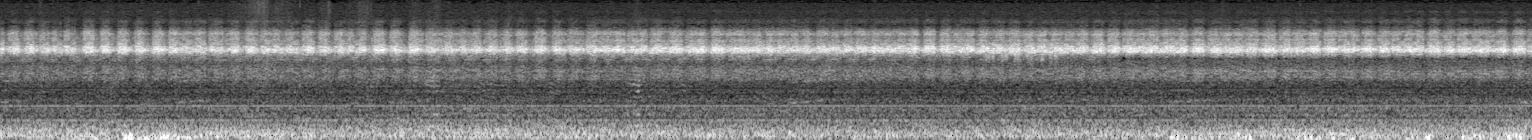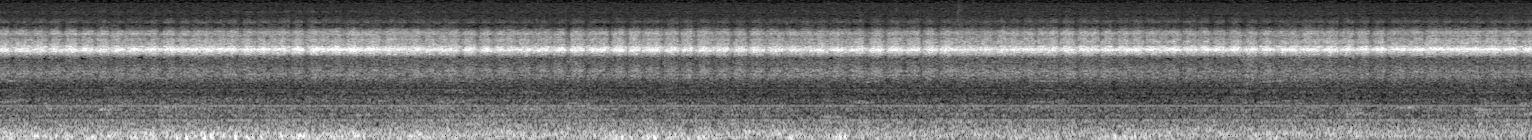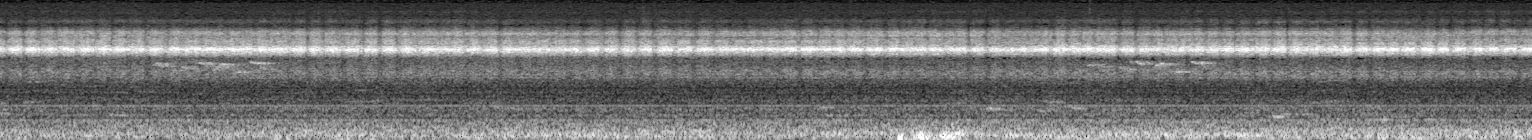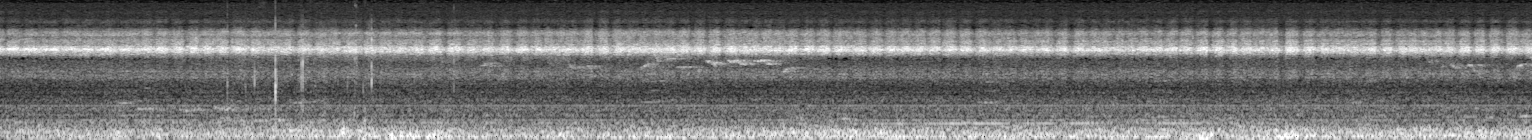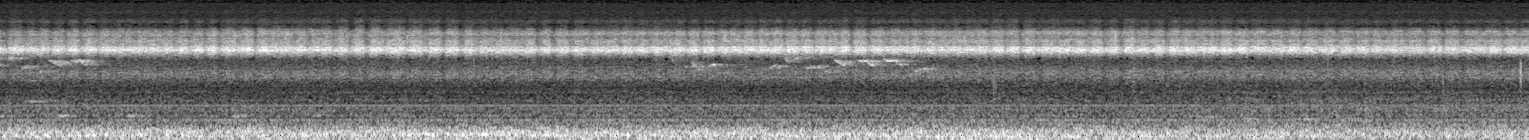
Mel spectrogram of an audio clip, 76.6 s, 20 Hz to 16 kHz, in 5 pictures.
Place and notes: #WLD2016
soundnotes: Sound of human activity more distant - "world slipping away", soundscape more varied, dogs bark in small farm, wind picks up made audible in re-forested area, distant human activity of hammer-like sound in marked Military area - once a fort, now a prison, Motacilla cinerea call, Cistocola juncidis call, reforested old quarries have an effect on the sound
